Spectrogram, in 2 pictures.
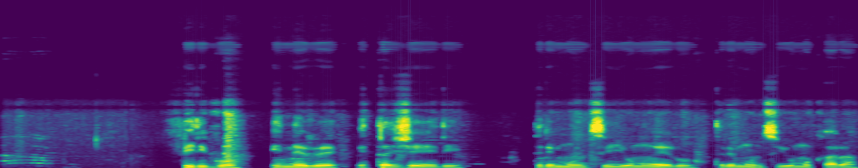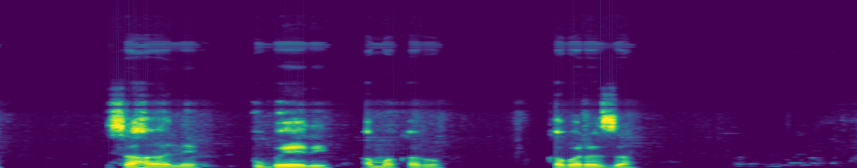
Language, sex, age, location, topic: Kinyarwanda, male, 18-24, Kigali, finance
